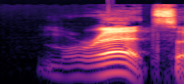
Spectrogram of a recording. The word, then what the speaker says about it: Moretz: Next we have Chloe Grace Moretz. – Moretz. Okay, that's how you say it.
